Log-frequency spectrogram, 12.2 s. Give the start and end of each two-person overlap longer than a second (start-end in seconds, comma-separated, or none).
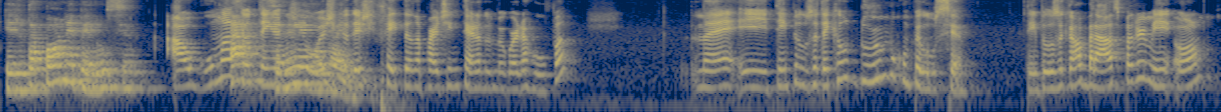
2.3-3.5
